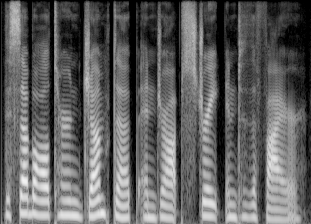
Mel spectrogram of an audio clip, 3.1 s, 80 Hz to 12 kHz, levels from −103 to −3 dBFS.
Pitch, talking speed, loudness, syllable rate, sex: 190 Hz, 195 wpm, -18 LUFS, 4.9 syllables/s, female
